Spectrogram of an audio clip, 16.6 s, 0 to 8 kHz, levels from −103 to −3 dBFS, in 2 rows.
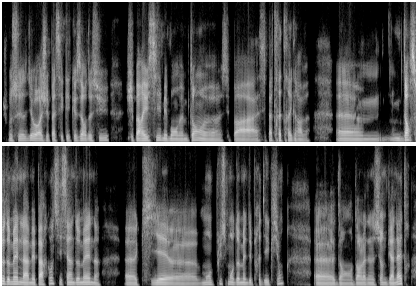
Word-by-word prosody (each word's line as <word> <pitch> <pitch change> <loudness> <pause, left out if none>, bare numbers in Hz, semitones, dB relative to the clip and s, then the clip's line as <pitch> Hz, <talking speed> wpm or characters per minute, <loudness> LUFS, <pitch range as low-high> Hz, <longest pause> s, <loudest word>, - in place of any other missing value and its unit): je - - -16
me 110 - -3
serais 105 +1 -2
dit: 120 - -5
«Oh, 110 -2 +3
j'ai 100 0 +1
passé 105 -1 -2
quelques 105 0 -4
heures 105 -2 +3
dessus, 115 +4 -4 0.3
j'ai - - +1
pas 110 - +6
réussi, 105 +4 +3
mais 105 -2 -1
bon 100 0 -3
en - - -5
même 95 0 -5
temps, 115 -2 -1
heu, 95 -1 -5
c'est - - -10
pas 90 -1 +1
c'est - - -10
pas - - -1
très, - - -1
très 100 - -3
grave.», 95 -3 -7 0.6
hem 95 -1 -2 0.5
dans 135 -1 +9
ce 145 +5 +8
domaine 130 -2 +5
là. 105 -2 +6
Mais 100 0 0
par 110 -1 +4
contre 160 -1 -3
si 125 - -4
c'est 115 - +2
un 110 - +2
domaine, 110 -2 +2 0.5
heu, 95 0 -1
qui 100 0 -2
est, 100 -1 +5
heu, 90 -1 -2
mon 110 +4 -5
plus 140 +7 -5
mon 120 -3 -2
domaine 105 -1 0
de 105 - -3
prédilection, 100 - -6 0.7
heu, 95 -1 0
dans 90 -1 -6
dans 100 +2 -1
la 95 0 -1
notion 95 +3 -1
de 100 - -6
bien-être, 105 +10 +2
100 Hz, 200 wpm, -27 LUFS, 95-110 Hz, 0.7 s, dans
